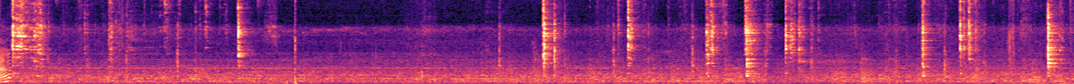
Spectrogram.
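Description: A metal spoon stirring sliced onions and tomatoes in a metal pot, with sharp clinks and knocks against the pot at uneven intervals over a steady background hum.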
